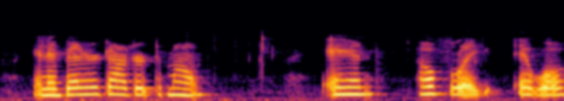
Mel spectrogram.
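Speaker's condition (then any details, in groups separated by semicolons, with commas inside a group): Cerebral palsy; able to talk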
